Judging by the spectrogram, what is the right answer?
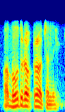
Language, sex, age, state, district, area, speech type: Odia, male, 30-45, Odisha, Kendujhar, urban, conversation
